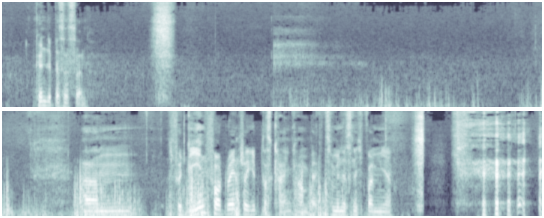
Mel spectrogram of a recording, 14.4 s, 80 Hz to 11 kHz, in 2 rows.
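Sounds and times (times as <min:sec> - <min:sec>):
speech: 0:00.5 - 0:01.3, 0:09.6 - 0:12.8, 0:13.6 - 0:14.3
gusty wind outdoors at night buffeting the microphone: 0:03.7 - 0:12.7
laughter: 0:13.3 - 0:14.3.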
